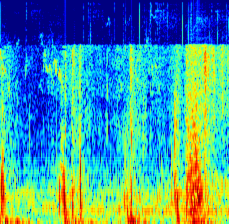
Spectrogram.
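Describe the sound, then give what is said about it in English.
Footsteps of someone trying to sneak into a cave, a faint series of soft, irregular thuds and scuffs that land unevenly, with a brief lull in the middle. “Could you perhaps walk more quietly? Dude, this is as sneaky as I get.”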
